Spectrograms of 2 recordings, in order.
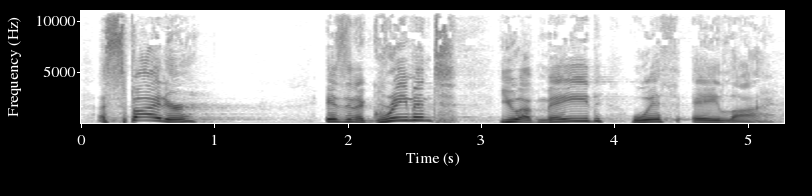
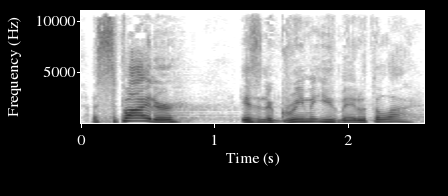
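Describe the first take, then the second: First: Deliberate, spaced phrases with pauses; slow definition. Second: Said in the usual way. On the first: Real, not acted. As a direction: spell out the definition slowly. Definition given slowly, then repeated.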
